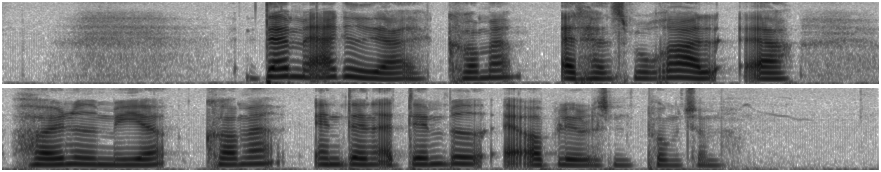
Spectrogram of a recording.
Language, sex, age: Danish, female, 19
